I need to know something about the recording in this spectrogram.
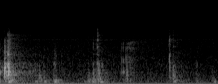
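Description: A few sharp clicks and knocks as hands work the black case of a 1950s rotary wall telephone while trying to lift its cover off.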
